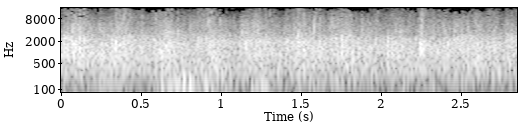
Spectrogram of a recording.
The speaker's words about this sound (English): Can we give a round of applause to our new members this year?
